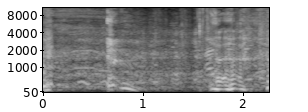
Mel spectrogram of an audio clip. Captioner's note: audience applauding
